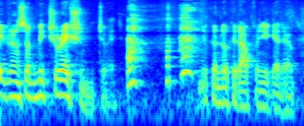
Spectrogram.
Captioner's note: woman laughing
